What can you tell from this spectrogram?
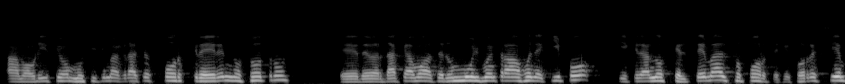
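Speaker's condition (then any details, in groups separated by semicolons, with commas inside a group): No condition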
